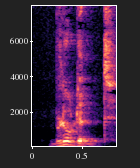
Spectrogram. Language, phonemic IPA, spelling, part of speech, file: Dutch, /ˈbludənt/, bloedend, verb / adjective, Nl-bloedend.ogg
- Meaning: present participle of bloeden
